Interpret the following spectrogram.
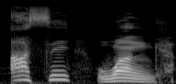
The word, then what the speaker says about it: أسوان: ونحن نتواجد هنا في مدينة جميلة جدا اسمها أسوان، عاصمة نوبة الشمال، آسي وانغ. آسي وانغ هكذا كانت تلفظ بالنوبية، آسي وانغ أسوان.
